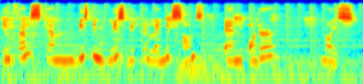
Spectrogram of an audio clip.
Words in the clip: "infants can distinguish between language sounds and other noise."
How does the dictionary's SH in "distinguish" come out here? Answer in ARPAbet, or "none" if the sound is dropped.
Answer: S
